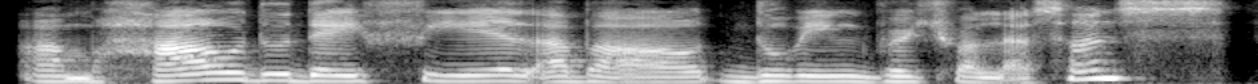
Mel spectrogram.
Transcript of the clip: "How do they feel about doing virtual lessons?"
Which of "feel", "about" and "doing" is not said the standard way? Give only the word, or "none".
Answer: none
